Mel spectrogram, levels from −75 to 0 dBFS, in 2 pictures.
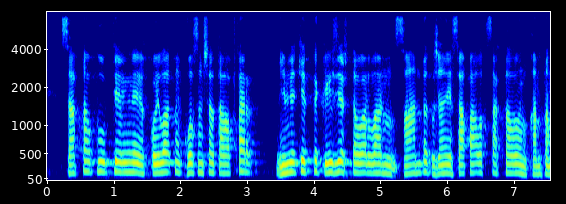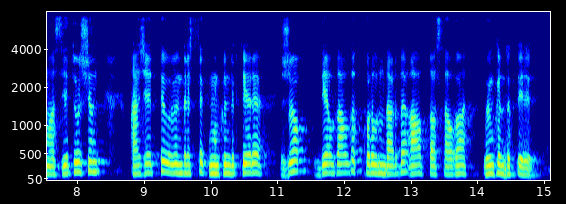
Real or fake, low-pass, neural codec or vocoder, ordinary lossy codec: fake; 7.2 kHz; codec, 16 kHz, 2 kbps, FreqCodec, larger model; none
